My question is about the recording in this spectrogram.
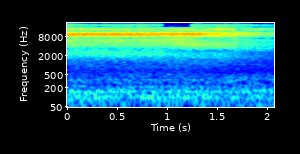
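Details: Haas machine high/low gear shift air cylinder, removed and fed shop air directly, shifted into high gear: sharp steady air hiss that fades over two seconds as pressure bleeds off; the cylinder is venting air.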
